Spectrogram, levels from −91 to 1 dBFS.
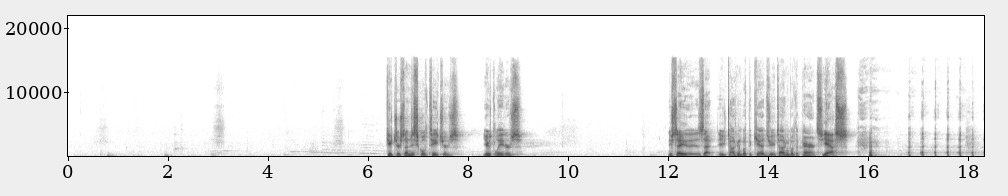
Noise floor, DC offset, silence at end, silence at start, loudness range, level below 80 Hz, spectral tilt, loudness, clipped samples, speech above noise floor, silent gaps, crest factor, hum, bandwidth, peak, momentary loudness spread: -75 dBFS; under 0.1%; 0 s; 0.8 s; 7 LU; -86 dBFS; -2.5 dB/octave; -31 LUFS; under 0.1%; 44 dB; none; 26 dB; none; 16 kHz; -10 dBFS; 17 LU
